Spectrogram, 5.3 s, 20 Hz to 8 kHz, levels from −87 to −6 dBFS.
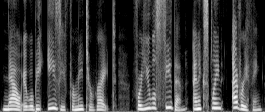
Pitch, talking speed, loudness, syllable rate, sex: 255 Hz, 190 wpm, -17 LUFS, 5.1 syllables/s, female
